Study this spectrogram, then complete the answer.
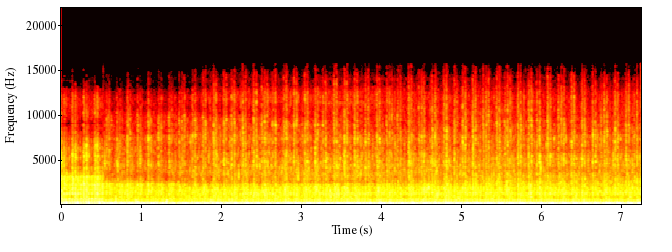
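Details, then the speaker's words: Suzuki DT 9.9 (15) AS two-stroke outboard on a Solar 350 Optima boat during break-in, held around 1500 rpm: engine vibration has stopped, steady even low drone, running smoothly. "Вибрация двигателя прекратилась. Двигатель работает ровно."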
